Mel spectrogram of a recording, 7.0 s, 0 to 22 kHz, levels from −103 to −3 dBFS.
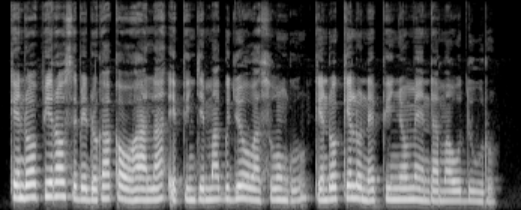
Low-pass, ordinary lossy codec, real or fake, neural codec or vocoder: none; none; real; none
